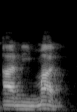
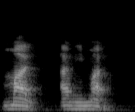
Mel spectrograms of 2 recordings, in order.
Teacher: Animal lleva acento en la última sílaba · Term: acento prosódico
